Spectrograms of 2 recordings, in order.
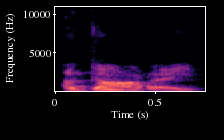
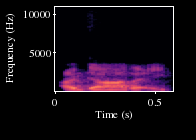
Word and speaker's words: Agaré: And so we've adopted the name for our brand of Agaré, which is A-G-A-R-E, with an acute accent on the E.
